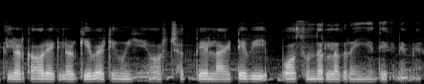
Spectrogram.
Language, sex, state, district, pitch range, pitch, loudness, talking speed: Hindi, male, Bihar, West Champaran, 125-130 Hz, 130 Hz, -18 LUFS, 280 wpm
